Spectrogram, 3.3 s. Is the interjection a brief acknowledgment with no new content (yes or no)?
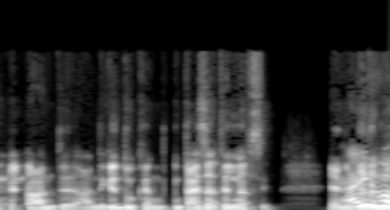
no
